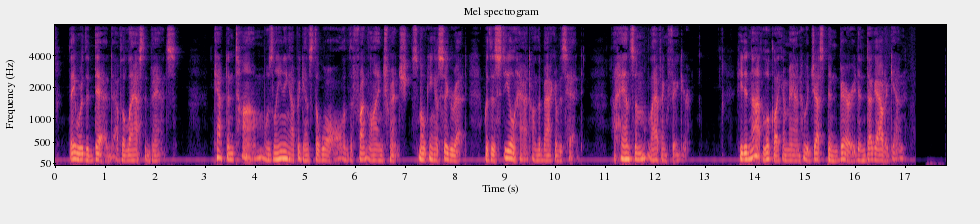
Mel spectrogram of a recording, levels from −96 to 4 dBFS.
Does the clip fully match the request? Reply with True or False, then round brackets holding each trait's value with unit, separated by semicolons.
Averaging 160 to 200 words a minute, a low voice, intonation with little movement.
False (180 wpm; 120 Hz; 3.0 semitones)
